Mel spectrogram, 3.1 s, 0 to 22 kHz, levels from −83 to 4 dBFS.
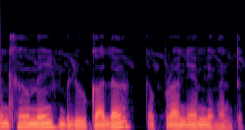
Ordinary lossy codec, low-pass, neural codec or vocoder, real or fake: none; 7.2 kHz; vocoder, 22.05 kHz, 80 mel bands, WaveNeXt; fake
